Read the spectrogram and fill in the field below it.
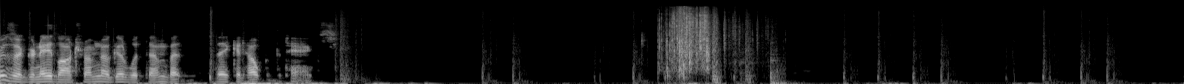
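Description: Guns fire in short bursts.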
